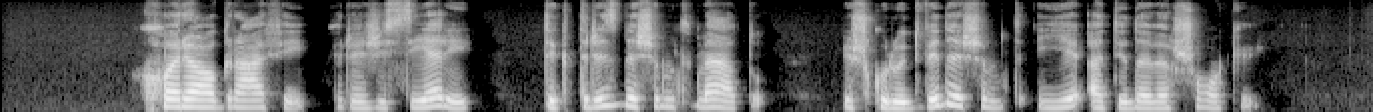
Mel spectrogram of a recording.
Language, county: Lithuanian, Vilnius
